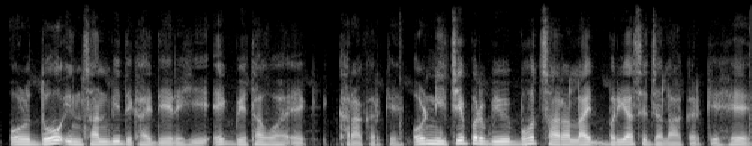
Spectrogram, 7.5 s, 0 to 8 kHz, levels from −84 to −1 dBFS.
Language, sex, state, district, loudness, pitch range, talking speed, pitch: Hindi, male, Arunachal Pradesh, Lower Dibang Valley, -17 LUFS, 110-135 Hz, 205 wpm, 125 Hz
